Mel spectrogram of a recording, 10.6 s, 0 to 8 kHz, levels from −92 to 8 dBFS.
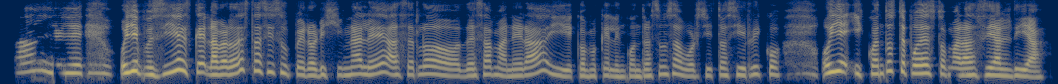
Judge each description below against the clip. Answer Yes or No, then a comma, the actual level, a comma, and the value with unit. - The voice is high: Yes, high, 230 Hz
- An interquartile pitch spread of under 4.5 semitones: No, average, 4.8 semitones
